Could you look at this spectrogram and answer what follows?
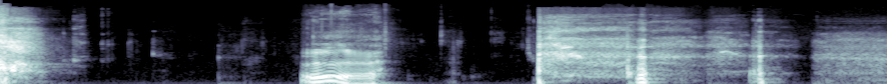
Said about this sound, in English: I'm just clearing my throat. Oh. As this is such a special show, I've got to be absolutely tip top, you know.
